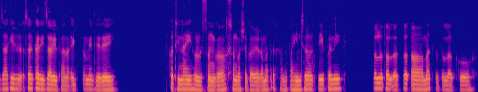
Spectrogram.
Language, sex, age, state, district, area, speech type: Nepali, male, 18-30, West Bengal, Jalpaiguri, rural, spontaneous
